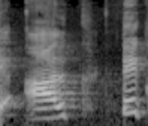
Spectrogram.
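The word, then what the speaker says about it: Arctic: ये आर्कटिक circle नहीं होता, ये आर्कटिक होता है। सी जो होता है इसमें हम इसको बोलते हैं आर्कटिक सर्कल, तो इसमें सी साइलेंट नहीं होता, ये आर्कटिक बोलेंगे इसको, आर्कटिक।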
